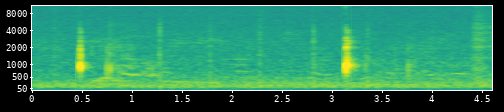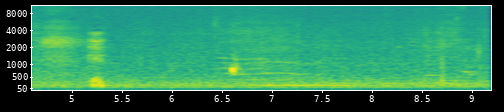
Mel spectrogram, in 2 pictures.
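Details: Baby with hiccups, with mother: three brief, sharp clicking hiccups spaced a few seconds apart, with faint voices and room noise; hiccups.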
